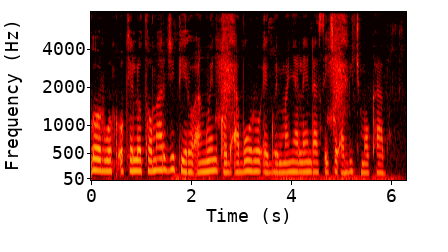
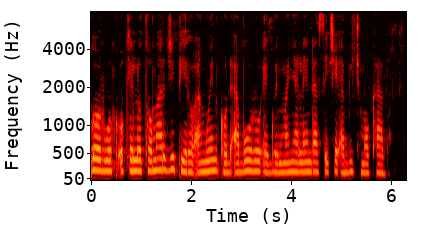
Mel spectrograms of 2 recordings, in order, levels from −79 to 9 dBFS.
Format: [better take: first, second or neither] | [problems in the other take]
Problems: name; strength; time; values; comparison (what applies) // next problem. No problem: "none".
second | background sound (Stream + Sneeze); 15 dB below the speech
